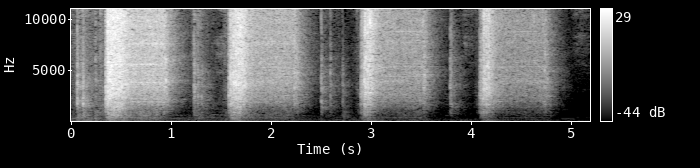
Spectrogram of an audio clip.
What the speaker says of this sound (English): We'll remove all the 10mm bolts.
